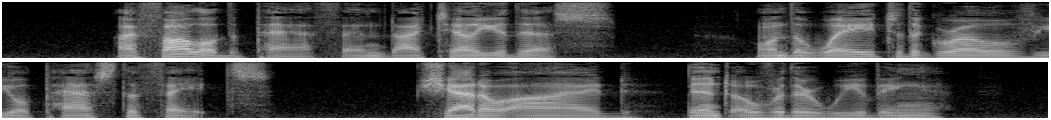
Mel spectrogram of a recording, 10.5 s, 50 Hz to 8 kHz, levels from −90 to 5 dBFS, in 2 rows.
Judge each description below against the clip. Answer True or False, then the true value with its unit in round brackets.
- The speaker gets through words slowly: False (145 wpm)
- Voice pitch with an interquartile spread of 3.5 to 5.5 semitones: False (2.7 semitones)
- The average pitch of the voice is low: True (95 Hz)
